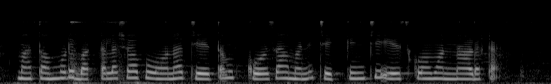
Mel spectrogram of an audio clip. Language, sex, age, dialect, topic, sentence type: Telugu, female, 18-24, Utterandhra, banking, statement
